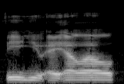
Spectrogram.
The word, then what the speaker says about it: Vual: It's been written wall and wall like wall, but my spelling and pronunciation is Vuall. Vol.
